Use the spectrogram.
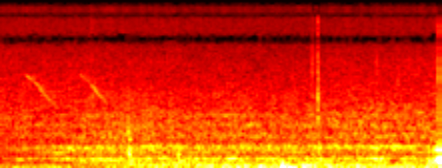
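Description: Honeybees buzz steadily in an open hive full of capped brood, a dense close hum that runs unbroken, with a few brief higher whines of single bees passing near.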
